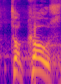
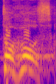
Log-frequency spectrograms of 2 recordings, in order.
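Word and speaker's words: πτωχός: Él utilizó una palabra distinta y esa palabra se llama tojos. Tokos dicen en inglés algunos, pero es tojos, se pronuncia en griego.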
